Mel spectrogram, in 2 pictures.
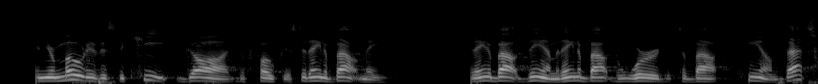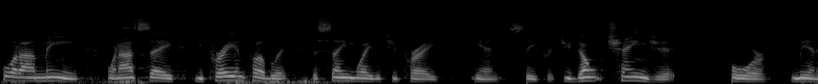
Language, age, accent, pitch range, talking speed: English, 50-69, American, 140-230 Hz, 185 wpm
